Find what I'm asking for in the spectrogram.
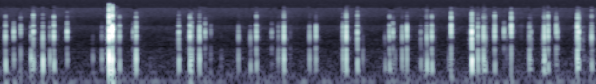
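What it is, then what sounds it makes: Cardboard eyeshadow palette. Long painted fingernails tap fast on a closed, flat, rectangular, hand-sized cardboard eyeshadow palette, making about thirty short, dry clicks in quick uneven bursts. Each tap is crisp and bright with a soft low thump underneath and dies away almost instantly, and one tap near the one-second mark lands noticeably harder.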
